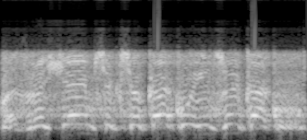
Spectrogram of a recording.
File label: dialogs russian; War Thunder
